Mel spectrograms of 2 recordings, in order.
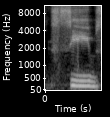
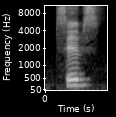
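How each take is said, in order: First: "sieves" with a long ee, like "seeves"; long-vowel pronunciation. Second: "sieves" with a short i, like "sivs"; short-vowel pronunciation. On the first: Unsure of the kitchen word, trying "sieves" with a long ee. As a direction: say "sieves" to rhyme with "leaves". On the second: Correcting the kitchen word, "sieves" with a short i. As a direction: say "sieves" to rhyme with "gives". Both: Real, not acted. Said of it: "what's the word?".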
